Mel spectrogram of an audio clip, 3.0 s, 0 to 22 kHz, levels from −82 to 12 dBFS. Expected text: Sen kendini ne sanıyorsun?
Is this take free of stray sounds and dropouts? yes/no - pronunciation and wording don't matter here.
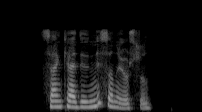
yes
